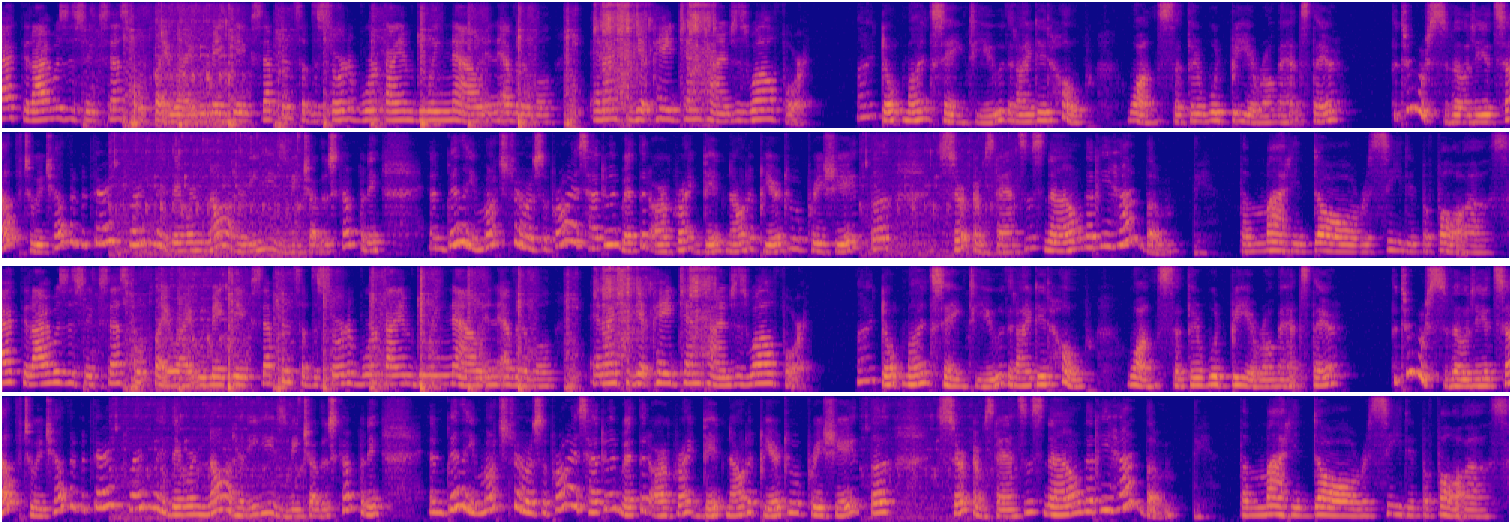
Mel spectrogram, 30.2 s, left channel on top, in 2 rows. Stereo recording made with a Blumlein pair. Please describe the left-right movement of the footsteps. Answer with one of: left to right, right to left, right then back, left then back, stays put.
right then back.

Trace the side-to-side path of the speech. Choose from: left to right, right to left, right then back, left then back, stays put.
stays put.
